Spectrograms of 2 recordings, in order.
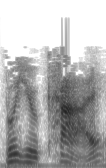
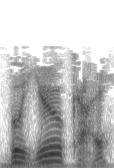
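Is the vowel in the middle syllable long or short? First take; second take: long; short. First: The middle u vowel is held long. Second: The middle u vowel is kept short. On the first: It means martial friends. "as martial friends" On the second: It means a club for happiness. "When you say this without the double U"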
